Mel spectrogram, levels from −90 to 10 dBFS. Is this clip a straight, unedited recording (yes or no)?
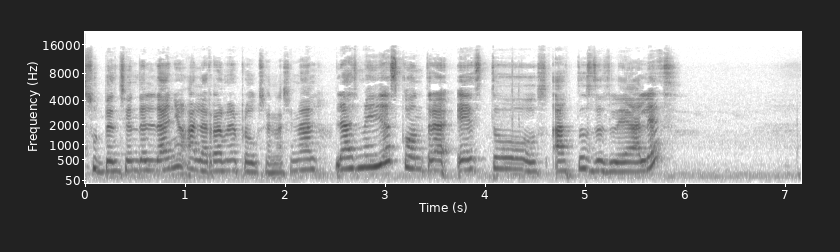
no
